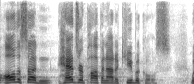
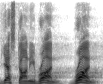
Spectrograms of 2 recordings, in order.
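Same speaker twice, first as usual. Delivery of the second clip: loud "run" as mom; retold mother's loud urging; urgent command; 8 dB louder than usual. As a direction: urge your son off, raising your voice.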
